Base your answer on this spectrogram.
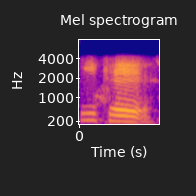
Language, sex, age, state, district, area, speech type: Hindi, female, 45-60, Uttar Pradesh, Mau, rural, conversation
